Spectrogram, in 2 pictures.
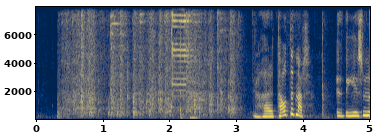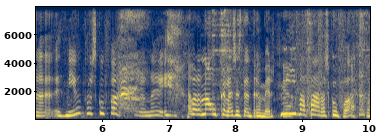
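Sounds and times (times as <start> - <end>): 
metal cutlery clattering as someone rummages through a drawer: 0.3 - 3.2, 7.6 - 10.0
speech: 3.3 - 10.0
laughter: 9.6 - 10.0.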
